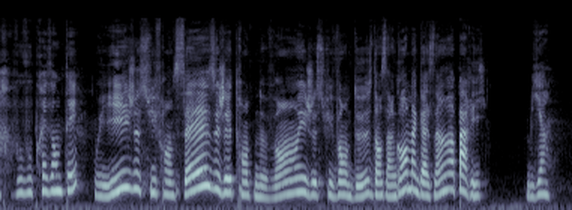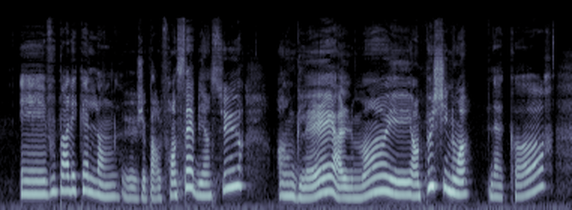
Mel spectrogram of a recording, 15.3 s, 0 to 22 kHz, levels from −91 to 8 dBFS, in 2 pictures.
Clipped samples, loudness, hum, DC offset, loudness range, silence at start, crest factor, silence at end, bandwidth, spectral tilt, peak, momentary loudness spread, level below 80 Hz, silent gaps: under 0.1%; -23 LUFS; none; under 0.1%; 4 LU; 0 s; 18 dB; 0.3 s; 14.5 kHz; -5.5 dB/octave; -4 dBFS; 12 LU; -60 dBFS; none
